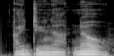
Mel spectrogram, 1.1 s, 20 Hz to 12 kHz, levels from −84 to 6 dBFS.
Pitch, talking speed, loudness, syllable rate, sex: 100 Hz, 210 wpm, -18 LUFS, 4.6 syllables/s, male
